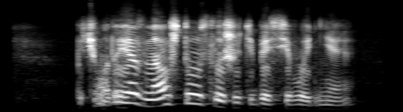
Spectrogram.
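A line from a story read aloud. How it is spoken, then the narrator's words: Muttered. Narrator (Russian): пробормотал индеец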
